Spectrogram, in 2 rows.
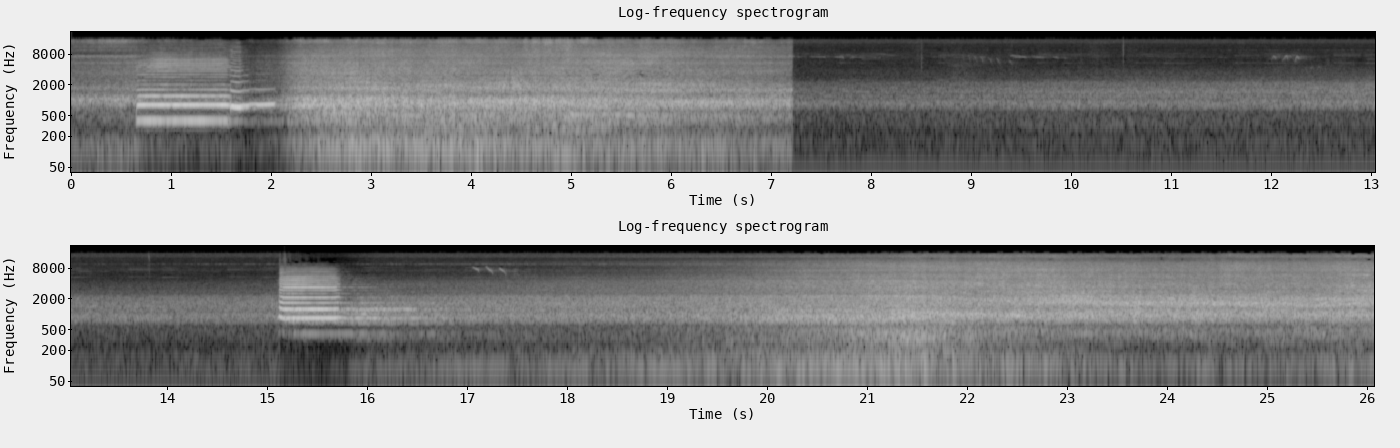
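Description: Two trains each sound one horn blast on approach, the Rp1 "attention" warning signal: the first, about a second in, is a single held tone that dips in pitch as it ends, followed by the rumble and rail noise of an electric passenger train passing until the sound cuts off. About halfway through a second, shorter horn blast is followed by steadily rising wheel and rail noise as a PKP Intercity train's coaches roll past.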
